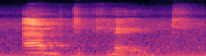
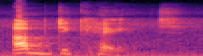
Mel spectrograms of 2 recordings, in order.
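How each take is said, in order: First: "Abdicate" with a short-a "ab" at the start; standard pronunciation. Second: "Abdicate" with an open "ahb" at the start; thick-accent pronunciation. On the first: Teacher contrasting two versions, "Abdicate" as AB-dih-kate. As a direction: say "Abdicate" with the a of "cat". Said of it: "There's a slight difference". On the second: Teacher contrasting two versions, "Abdicate" as AHB-dih-kate. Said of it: "which might say abdicate". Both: Shown as a demonstration.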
